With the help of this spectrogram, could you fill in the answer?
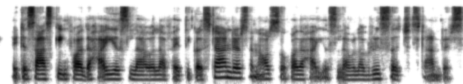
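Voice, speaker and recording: A woman talks at a fairly quick pace with hardly any pauses. Her pitch is fairly low and varies in an ordinary way. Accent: Tamil. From India, Tamil Nadu. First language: Tamil. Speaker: AI researcher and affinity group organizer. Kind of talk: webinar presentation.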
